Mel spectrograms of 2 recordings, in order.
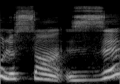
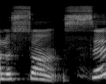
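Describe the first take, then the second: First: "z" said as a buzzing, voiced consonant; voiced z sound. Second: "s" said as a hissed, unvoiced consonant; voiceless s sound. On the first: Teacher gives the other target sound, voiced "z". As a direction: say "z" as the bare buzz, not the letter name. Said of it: "S se prononce z". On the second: Teacher sets out the riddle task, voiceless "s" sound. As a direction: say "s" as the bare hiss, not the letter name. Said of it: "S se prononce s". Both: Shown as a demonstration.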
